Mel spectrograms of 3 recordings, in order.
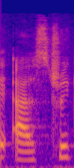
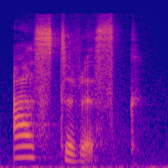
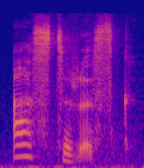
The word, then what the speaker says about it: asterisk: हम इसे एस्ट्रिक ही तो पढ़ते हैं, लेकिन इसकी करेक्ट प्रोनंसिएशन डिफरेंट है। ब्रिटिश इंग्लिश में एस्टरिस्क, एस्टरिस्क, स्ट्रेस ए पर। और अमेरिकन इंग्लिश में भी स्ट्रेस अ पर ही है, लेकिन प्रोनंसिएशन थोड़ी सी तेज है।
